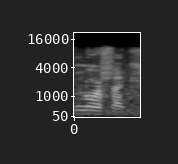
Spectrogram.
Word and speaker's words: Norfolk: like Norfolk is spelled n-o-r-f-o-l-k but it's really pronounced Norfolk so where I'm going it's there's seven Seven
